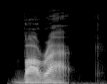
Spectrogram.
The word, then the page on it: barak: Hebrew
